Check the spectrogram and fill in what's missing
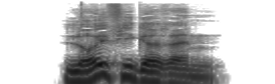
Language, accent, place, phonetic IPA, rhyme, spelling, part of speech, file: German, Germany, Berlin, [ˈlɔɪ̯fɪɡəʁən], -ɔɪ̯fɪɡəʁən, läufigeren, adjective, De-läufigeren.ogg
- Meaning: inflection of läufig: 1. strong genitive masculine/neuter singular comparative degree 2. weak/mixed genitive/dative all-gender singular comparative degree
